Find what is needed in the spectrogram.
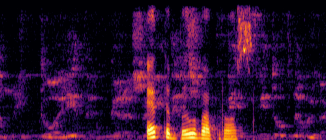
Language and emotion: Russian, neutral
